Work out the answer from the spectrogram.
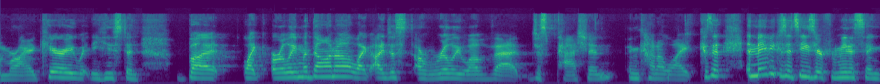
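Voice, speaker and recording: A realtor and musician appears as a guest in a casual interview, her voice raspy and very bright at a mid-range pitch for a woman. She's effusive and loose, giggling as she rambles from one thought to the next.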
